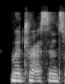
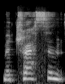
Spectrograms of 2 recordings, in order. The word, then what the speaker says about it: matrescence: And it's a word, frankly, that I had to figure out how to pronounce. It's not in the zeitgeist yet. Matrescence, which is the name of your book.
